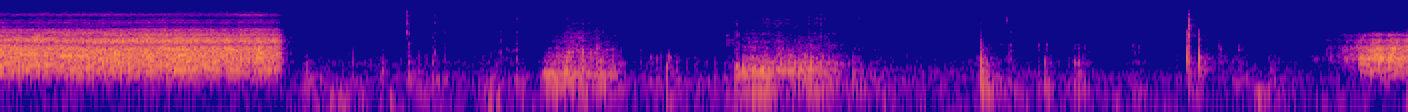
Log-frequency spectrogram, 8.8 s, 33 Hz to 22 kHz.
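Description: The Chinese Firedrake jammer on 9970 kHz plays noisily from a Tecsun R-909's speaker and cuts off abruptly about two seconds in as the radio is switched off. Clicks and brief rustles of the radios being handled follow. Near the end the XHDATA D-219 comes on with the same jamming signal, which sounds duller and has less treble.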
